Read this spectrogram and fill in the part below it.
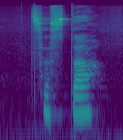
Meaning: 1. road 2. journey 3. path (graph theory)
- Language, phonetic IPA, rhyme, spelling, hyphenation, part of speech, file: Czech, [ˈt͡sɛsta], -ɛsta, cesta, ce‧s‧ta, noun, Cs-cesta.ogg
